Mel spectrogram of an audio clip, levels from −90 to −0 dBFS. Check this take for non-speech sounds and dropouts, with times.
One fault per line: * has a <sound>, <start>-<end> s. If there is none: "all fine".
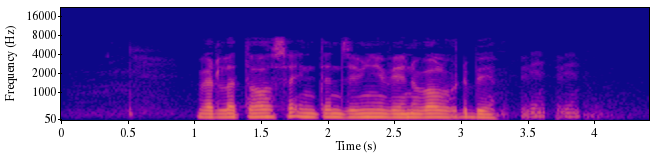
* has a laugh, 3.4-3.9 s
